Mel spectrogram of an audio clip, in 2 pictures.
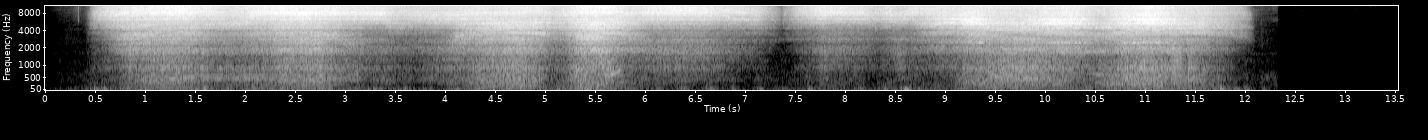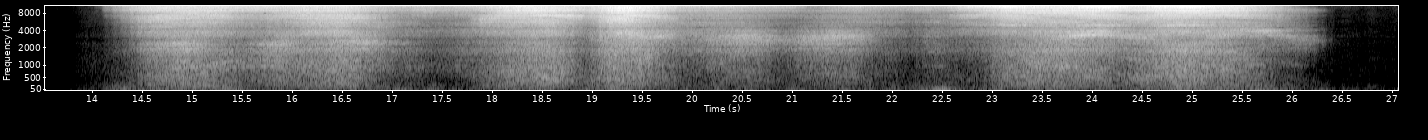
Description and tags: I'm a snake. Hisss!
Recorded with Zoom H2. Edited with Audacity. The second part is like the first part but paulstretched 2x and then sped up by 100%.
animal, bible, carnivorous, creature, devil, evil, heaven, hiss, hissing, long, mouth, mythological, poison, reptile, serpentes, slick, sound, tropical, venom, voice, zoo, zoology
